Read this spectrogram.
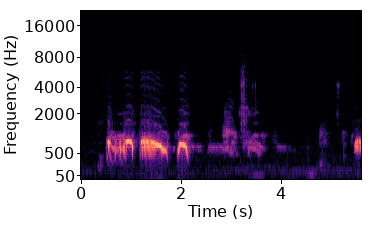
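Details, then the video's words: Spotted dove calling, used to stimulate other doves to call quickly: a few low hollow coos, the middle one longer, then softer faint notes and a final coo after a pause, in an otherwise silent background. "tieng cu gay kich boi nhanh noi, cu gáy gọi"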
